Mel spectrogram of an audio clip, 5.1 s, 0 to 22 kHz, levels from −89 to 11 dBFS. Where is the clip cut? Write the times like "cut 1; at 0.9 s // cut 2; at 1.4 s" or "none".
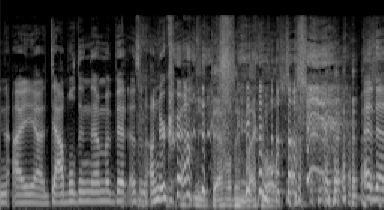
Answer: none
